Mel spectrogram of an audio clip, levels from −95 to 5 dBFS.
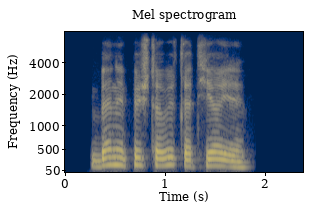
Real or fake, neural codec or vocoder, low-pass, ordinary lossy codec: real; none; 7.2 kHz; Opus, 24 kbps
